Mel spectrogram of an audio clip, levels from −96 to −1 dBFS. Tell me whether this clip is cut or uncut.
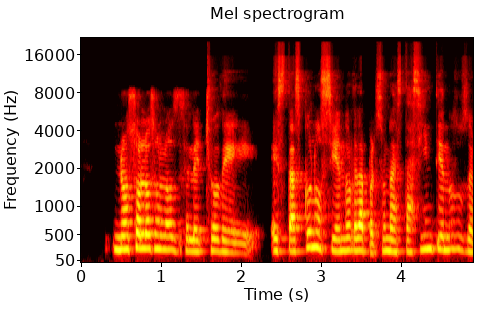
cut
